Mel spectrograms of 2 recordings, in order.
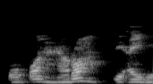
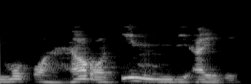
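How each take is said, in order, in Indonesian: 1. Kata pertama berakhir dengan -ah. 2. Kata pertama berakhir dengan -atin. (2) "Bunyikan harokat taknya dan huruf tak itu sendiri"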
